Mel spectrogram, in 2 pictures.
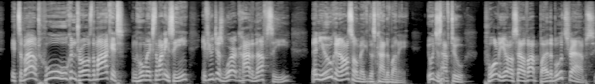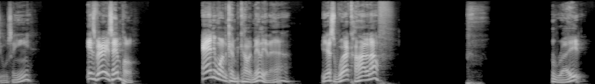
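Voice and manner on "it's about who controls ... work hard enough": put-on old-time 1920s radio announcer voice. Demonstrating a capitalist voice, in a 1920s radio announcer voice. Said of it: "twenties radio announcer".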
